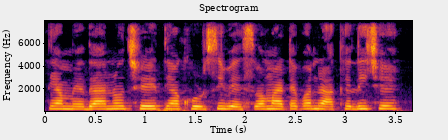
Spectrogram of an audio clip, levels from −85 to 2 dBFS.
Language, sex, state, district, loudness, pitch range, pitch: Gujarati, female, Gujarat, Gandhinagar, -14 LUFS, 230-240 Hz, 235 Hz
